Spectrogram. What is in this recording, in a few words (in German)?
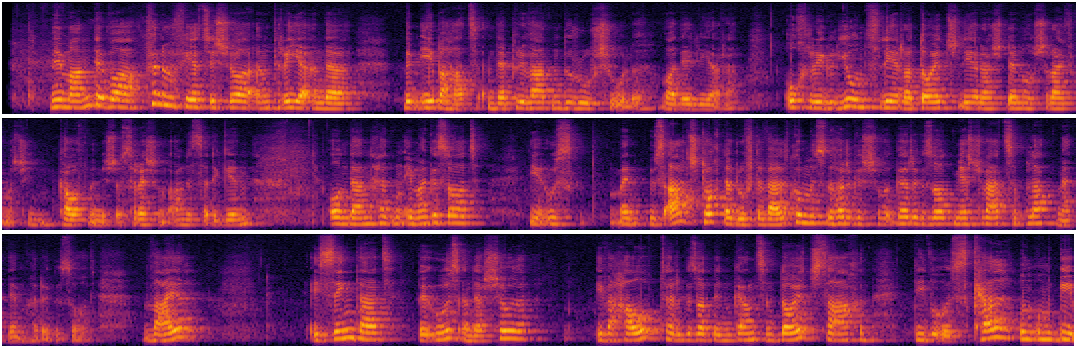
platt; Kell am See; Platt bringt viel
